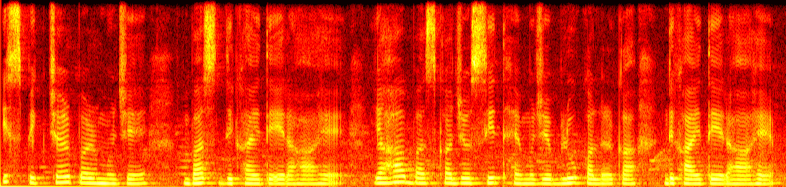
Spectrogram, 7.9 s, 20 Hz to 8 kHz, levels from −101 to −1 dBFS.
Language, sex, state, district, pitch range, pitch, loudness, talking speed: Hindi, female, Arunachal Pradesh, Papum Pare, 185-205 Hz, 195 Hz, -16 LUFS, 175 wpm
